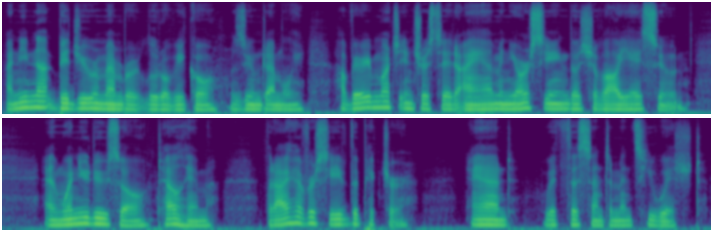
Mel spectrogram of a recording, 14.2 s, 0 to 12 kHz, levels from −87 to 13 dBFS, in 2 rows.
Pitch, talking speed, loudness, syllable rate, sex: 110 Hz, 170 wpm, -19 LUFS, 5.2 syllables/s, male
